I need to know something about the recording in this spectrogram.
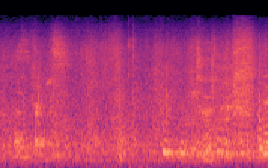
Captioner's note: indistinct conversation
